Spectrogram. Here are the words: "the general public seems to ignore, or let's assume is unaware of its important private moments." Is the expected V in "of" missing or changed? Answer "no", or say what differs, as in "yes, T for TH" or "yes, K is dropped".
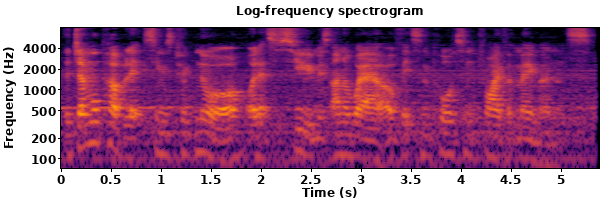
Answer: no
